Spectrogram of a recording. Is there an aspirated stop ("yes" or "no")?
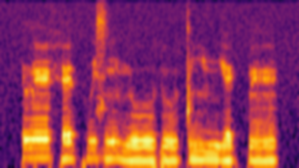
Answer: no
